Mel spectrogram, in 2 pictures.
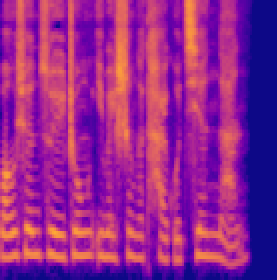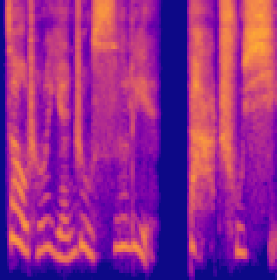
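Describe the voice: Against a quiet background, plain reading aloud.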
